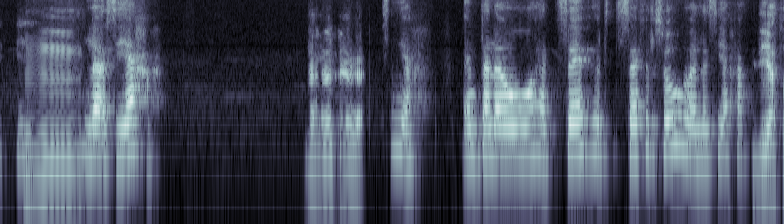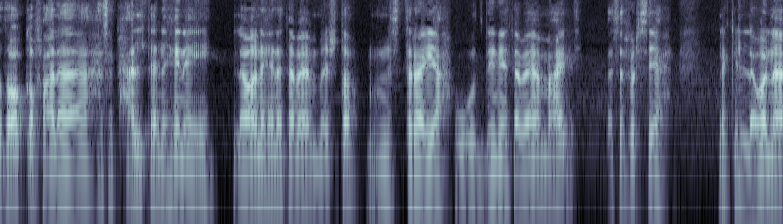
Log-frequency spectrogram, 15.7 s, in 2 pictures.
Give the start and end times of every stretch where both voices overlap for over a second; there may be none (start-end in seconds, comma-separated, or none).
none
